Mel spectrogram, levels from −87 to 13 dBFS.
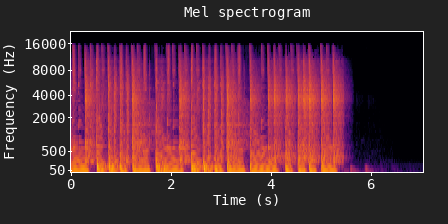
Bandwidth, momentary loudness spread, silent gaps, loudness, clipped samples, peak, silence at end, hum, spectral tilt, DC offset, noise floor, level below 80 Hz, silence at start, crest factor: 15.5 kHz; 5 LU; none; -17 LUFS; under 0.1%; 0 dBFS; 1.55 s; none; -3.5 dB/octave; under 0.1%; -76 dBFS; -22 dBFS; 0 s; 18 dB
